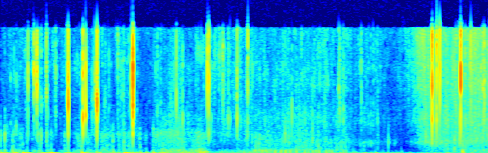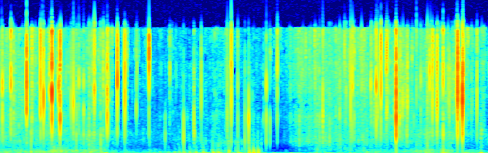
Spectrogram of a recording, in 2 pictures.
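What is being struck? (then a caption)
Natural sea sponge. A yellow, porous natural sea sponge is held in both hands and scratched and squeezed with long nails. The result is a close, continuous stream of dry, crackling and rustling scratches with bright, sharp clicks over a soft, low crumpling texture.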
